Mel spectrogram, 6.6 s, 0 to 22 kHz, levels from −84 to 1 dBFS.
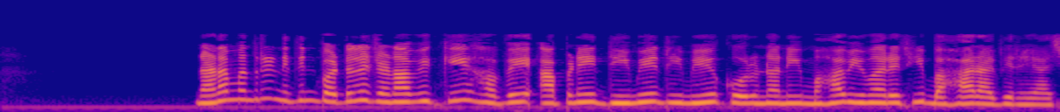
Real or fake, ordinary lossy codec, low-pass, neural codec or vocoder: real; none; 7.2 kHz; none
